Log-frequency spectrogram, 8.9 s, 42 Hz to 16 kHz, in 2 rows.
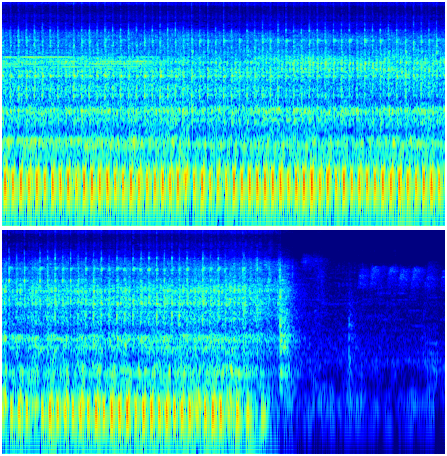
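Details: Soul GT 115 scooter running with a quick steady clatter, about three knocks a second, from the CVT belt drive, then silence; suspected loose or worn CVT parts, not yet confirmed.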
